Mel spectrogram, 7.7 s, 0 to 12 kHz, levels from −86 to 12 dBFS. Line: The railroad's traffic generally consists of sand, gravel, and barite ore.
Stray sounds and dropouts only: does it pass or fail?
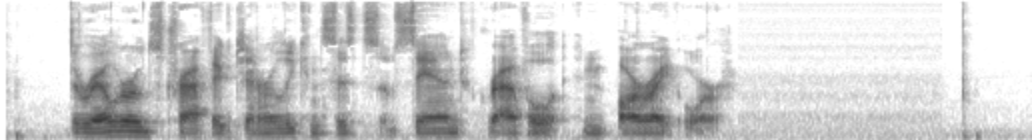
pass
